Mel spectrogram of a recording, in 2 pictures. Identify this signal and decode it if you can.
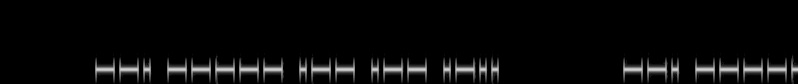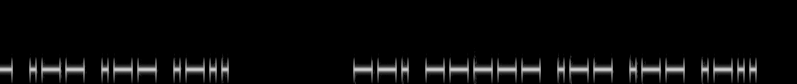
Morse code, heard as a keyed tone, about 20 wpm, 700 Hz. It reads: G0WWL G0WWL G0WWL
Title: DXCC-100 Call Signs - 5 Characters - Repeated 3x - 20wpm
